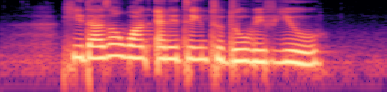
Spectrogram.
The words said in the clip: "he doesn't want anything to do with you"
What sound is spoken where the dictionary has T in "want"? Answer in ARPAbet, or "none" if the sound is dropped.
T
